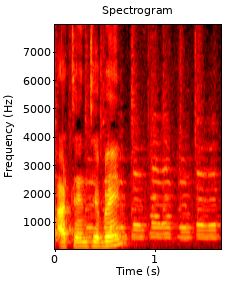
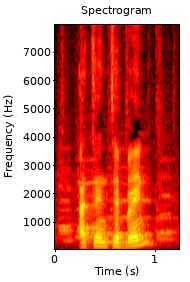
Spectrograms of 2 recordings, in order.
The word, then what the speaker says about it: atenteben: i'm holding the bamboo it's called atenteben attentiven you can spell it a t e n t e b e n and again a t e n t e b e n attend a ben or if you want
